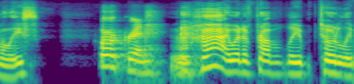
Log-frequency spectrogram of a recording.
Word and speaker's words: Corcoran: Corcoran. I would have probably totally butchered that.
